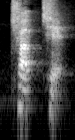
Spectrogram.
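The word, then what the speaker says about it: 잡채: Can you pronounce that for me one more time? Japchae.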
